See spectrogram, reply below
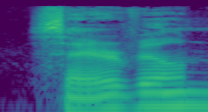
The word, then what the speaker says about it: Sayreville: You're born in Orange, New Jersey, raised in Sayreville, New Jersey? – Correct.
